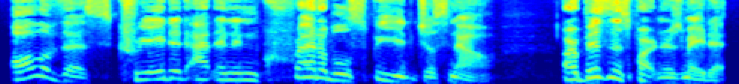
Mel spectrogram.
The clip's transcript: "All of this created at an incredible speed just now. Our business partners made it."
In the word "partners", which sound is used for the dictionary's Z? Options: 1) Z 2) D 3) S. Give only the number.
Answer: 1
